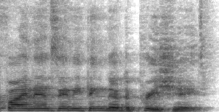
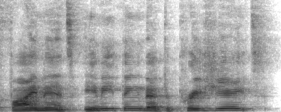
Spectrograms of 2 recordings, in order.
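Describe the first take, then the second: First: The phrase is spoken at a fast pace. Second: The phrase is spoken at a slow pace. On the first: "Am I speaking too fast?" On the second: "I'll say it slower"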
